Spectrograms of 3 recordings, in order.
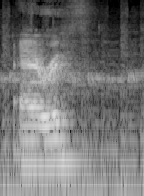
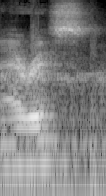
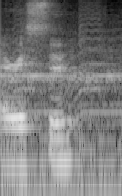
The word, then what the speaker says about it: Aerith: get in line with how she was named in Japanese, Aerith, rather than Eris, but because they pronounce that Erisu, they just don't know if it's which.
